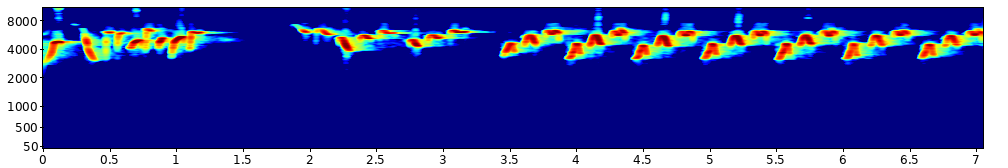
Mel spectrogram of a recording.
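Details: Kolibri ninja sunbird, a champion singer recorded to tutor cage birds, starts with jerky high twitters and then settles into a rapid, even series of rising chirps, roughly three per second.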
